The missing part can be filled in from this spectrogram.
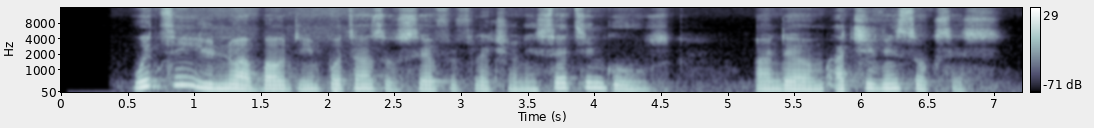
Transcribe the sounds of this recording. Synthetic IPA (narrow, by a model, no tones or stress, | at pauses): witĩnjunoabaʊt̚diĩmpɔtãnsɔv̥sɛlfɹiflɛkʃɔ̃nĩŋsɛtʰĩnɡols | ãndʌmat͡ʃivĩŋsɔksɛs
